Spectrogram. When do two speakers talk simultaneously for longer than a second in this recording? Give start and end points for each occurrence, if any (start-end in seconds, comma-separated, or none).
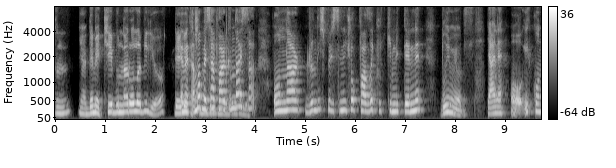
2.5-3.9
